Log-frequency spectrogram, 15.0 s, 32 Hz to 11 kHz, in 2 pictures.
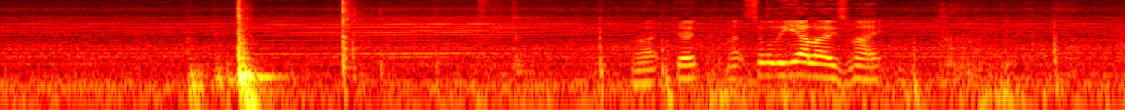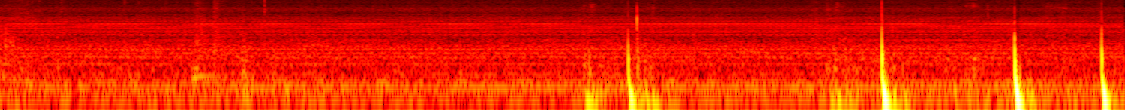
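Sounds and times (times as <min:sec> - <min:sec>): machine hum: 0:00.0 - 0:15.0
heavy thumps: 0:01.2 - 0:02.7, 0:13.0 - 0:13.6, 0:14.3 - 0:15.0.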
